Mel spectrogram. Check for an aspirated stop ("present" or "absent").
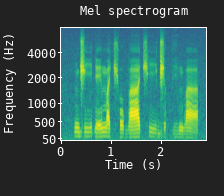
present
